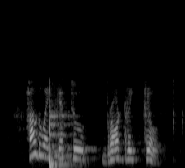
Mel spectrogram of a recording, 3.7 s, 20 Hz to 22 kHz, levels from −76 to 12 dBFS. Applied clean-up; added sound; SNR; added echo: classical method WPE with log-MMSE.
